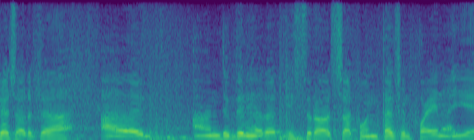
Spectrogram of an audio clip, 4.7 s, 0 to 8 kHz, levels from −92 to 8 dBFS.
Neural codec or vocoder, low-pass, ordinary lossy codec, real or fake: codec, 16 kHz, 0.5 kbps, X-Codec, HuBERT features, trained on general audio; none; none; fake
